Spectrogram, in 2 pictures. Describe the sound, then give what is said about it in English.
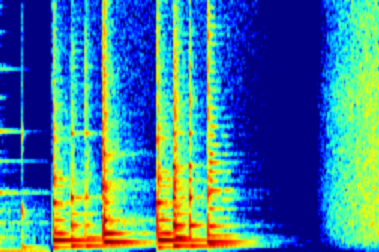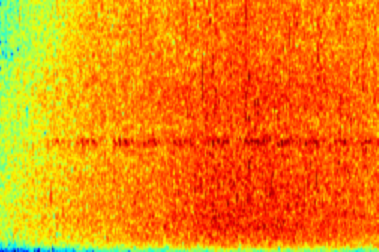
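Flowing water of a river surrounded by forests and mountains, a broad steady rush that swells in and holds even, preceded by several bright chiming tones. “Welcome to Nabaoy River. Surrounded by forests and mountains, it teems with life.”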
